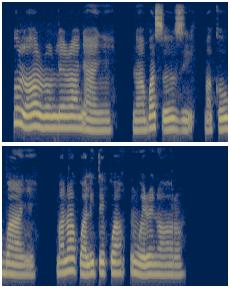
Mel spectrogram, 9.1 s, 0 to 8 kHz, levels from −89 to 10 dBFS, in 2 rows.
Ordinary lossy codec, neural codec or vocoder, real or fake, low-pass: none; none; real; none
